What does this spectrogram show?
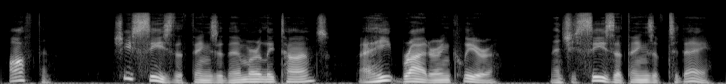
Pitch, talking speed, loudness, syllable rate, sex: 115 Hz, 175 wpm, -17 LUFS, 4.8 syllables/s, male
